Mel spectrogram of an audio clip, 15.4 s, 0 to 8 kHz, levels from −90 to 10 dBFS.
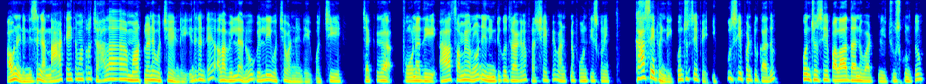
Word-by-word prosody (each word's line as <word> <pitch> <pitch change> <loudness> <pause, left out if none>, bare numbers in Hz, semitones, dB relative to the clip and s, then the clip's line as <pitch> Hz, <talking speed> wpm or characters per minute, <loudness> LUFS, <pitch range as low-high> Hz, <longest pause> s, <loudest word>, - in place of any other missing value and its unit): అవునండి. 165 -12 +4
నిజంగా. 135 +5 +3
నాకైతే 180 +7 +1
మాత్రం 200 +2 -3
చాలా 150 +7 0 0.3
మార్పులనేవి 160 +1 +2
వచ్చాయండి. 115 -7 -1
ఎందుకంటే 160 +5 -2
అలా 145 +2 +3
వెళ్ళాను. 135 -3 +1
వెళ్లి 150 +4 +1
వచ్చేవాడినండి. 100 -7 -5 0.2
వచ్చి 105 +5 -3 0.5
చక్కగా 135 +1 -1 0.3
ఫోనది 130 0 +2 0.3
ఆ - - +5 0.2
సమయంలో 155 -1 +1
నేనింటికొచ్చి 140 -1 0
రాగానే 145 +5 0
ఫ్రెష్ 115 0 -1
అయిపోయి, 145 +4 -5
వెంటనే 125 +1 -4
ఫోన్ 130 0 -3
తీసుకొని, 125 -2 -2 0.5
కాసేపండి, 205 - +5
కొంచెం 170 +4 -1
సేపే 150 - -2 0.2
ఎక్కువ 215 - -9
సేపంటూ 170 -6 -2
కాదు. 120 +7 -1 0.5
కొంచెం 170 -3 +3
సేపలా 145 -3 +4
దాన్ని, 140 -1 +4
వాటిని 120 -2 -4
చూసుకుంటూ, 125 +4 -1
140 Hz, 135 wpm, -25 LUFS, 125-165 Hz, 0.5 s, ఆ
